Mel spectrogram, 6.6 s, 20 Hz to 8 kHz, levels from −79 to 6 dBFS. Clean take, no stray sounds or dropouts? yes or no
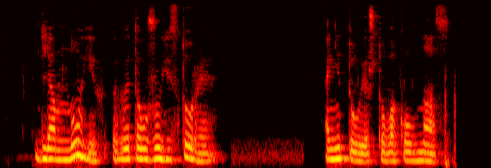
yes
